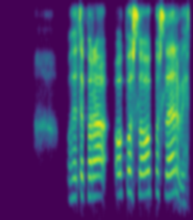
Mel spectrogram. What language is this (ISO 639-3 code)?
isl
